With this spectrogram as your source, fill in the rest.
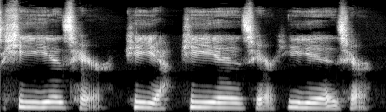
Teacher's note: the first word ends in a long a e or I in that case it's joined more with a Y type sound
